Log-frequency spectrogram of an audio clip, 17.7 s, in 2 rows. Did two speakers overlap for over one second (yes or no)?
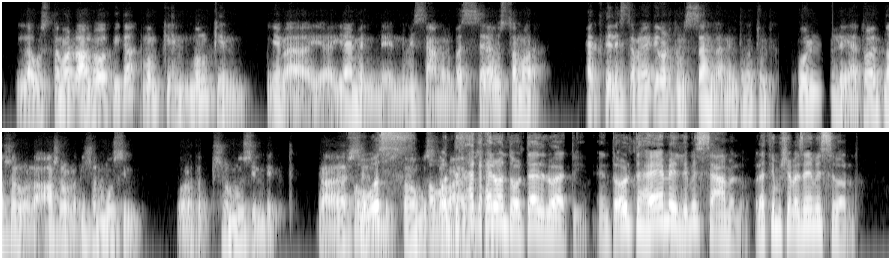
yes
